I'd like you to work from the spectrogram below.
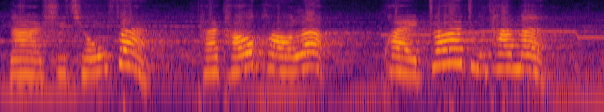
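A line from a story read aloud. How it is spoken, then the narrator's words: Loud shout. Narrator (Chinese): 一个士兵大声喊道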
